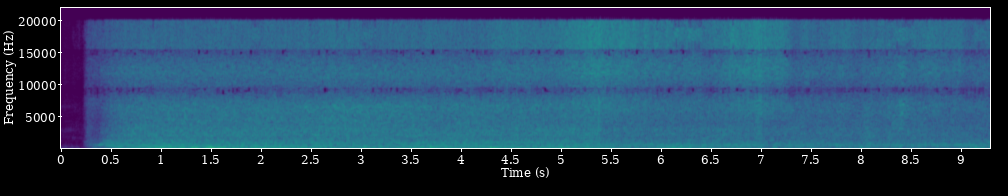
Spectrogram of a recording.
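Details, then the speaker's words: Pumkin Chicaco high-pressure washer, originally with no pressure, tested after repair: steady, even motor-and-pump whirr with a fine spray hiss, no knocking or surging. Pressure is restored, works as before and is adjustable. "ฮะโอเคครับเพื่อนก็เช่นเดียวกลับมาแรงนะครับแล้วใช้งานได้เหมือนเดิมแล้วก็เลยนั้นก็สามารถปรับนะครับเร่งเบาได้"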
